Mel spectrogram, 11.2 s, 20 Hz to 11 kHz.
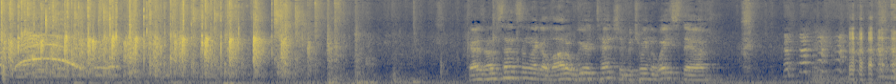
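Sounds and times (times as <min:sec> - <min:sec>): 
people whooping and cheering: 0:00.0 - 0:01.9
audience applause for a comedian: 0:00.0 - 0:04.1
speech: 0:06.1 - 0:09.0, 0:10.6 - 0:11.1
laughter: 0:09.8 - 0:11.1.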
